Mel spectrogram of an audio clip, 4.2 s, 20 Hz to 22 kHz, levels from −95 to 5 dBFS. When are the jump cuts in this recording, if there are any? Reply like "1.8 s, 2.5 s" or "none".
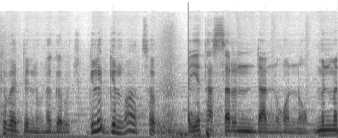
2.2 s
